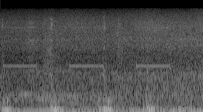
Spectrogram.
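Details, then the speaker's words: Toyota Hilux with automatic transmission, worn brake pedal bushing: soft dull thumps about three times a second from the brake pedal, sounding as if from the dashboard. Worn brake pedal bushing knocking. "ó tá vendo esse tututu tututu então é o barulho pedal de freio você acha caminhonete vem um barulho que parece que é não painel não é no pedal de freio certo"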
